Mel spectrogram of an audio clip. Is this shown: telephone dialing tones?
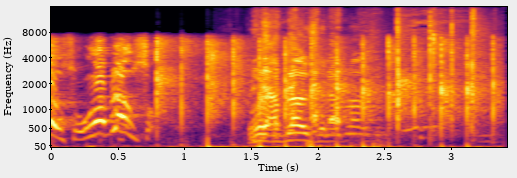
no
